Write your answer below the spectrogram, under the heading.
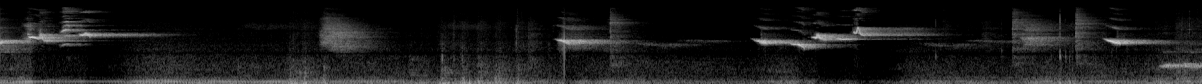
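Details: Oriental magpie-robin with a wild voice, taken from a nest in Dak Lak, Vietnam, five seasons old, used as a lure or to stir birds into breeding condition. Bright whistled phrases recur irregularly, some single clear notes, others clustered rapid chirps.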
